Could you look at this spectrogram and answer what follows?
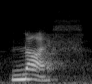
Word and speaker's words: knife: A K is not pronounced when it comes before an N like knife, no, เคมาหน้า n knee, จะไม่ออกเสียง knock, not, knowledge.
